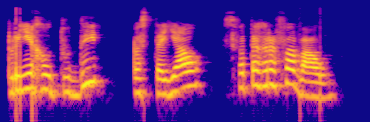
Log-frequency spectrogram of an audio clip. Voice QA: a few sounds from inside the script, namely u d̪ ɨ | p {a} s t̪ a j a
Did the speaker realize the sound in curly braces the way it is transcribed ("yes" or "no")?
no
